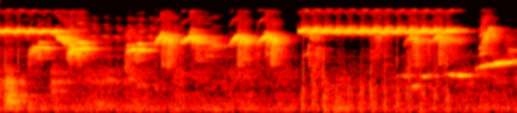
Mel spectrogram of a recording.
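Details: Blue-crowned hanging parrot delivering full 'nembak' song. Rapid, high, sibilant chirps and a long, piercing buzzy trill are followed by a few thin whistled notes that slide upward.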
